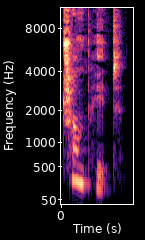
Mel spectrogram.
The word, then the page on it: trumpet: British English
